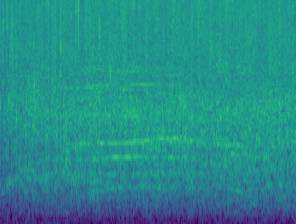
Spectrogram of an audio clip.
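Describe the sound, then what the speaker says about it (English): Sustained applause from a large crowd at a middle school eighth-grade celebration, steady and full throughout with no pauses. "Let's give them a round of applause."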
